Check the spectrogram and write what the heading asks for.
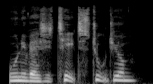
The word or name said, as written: universitetsstudium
